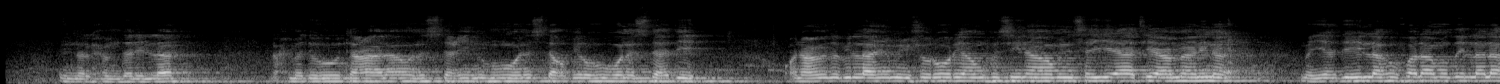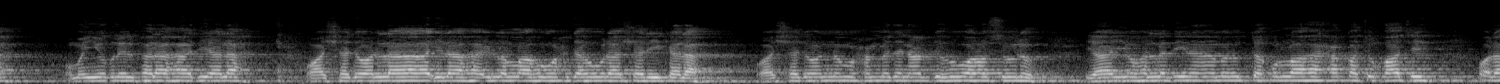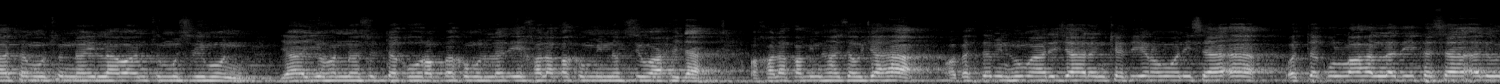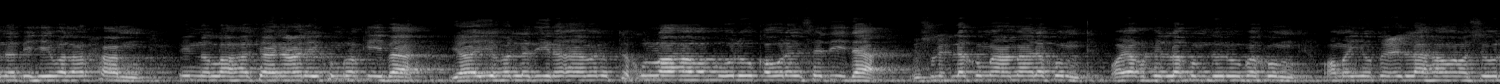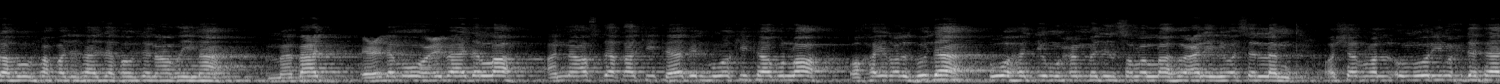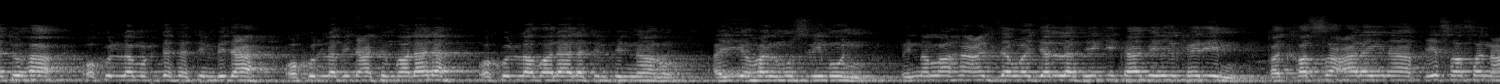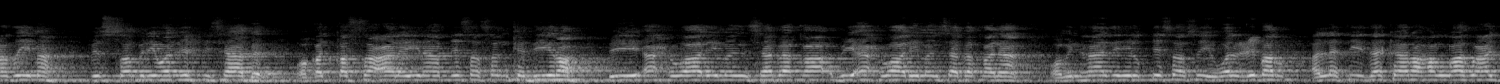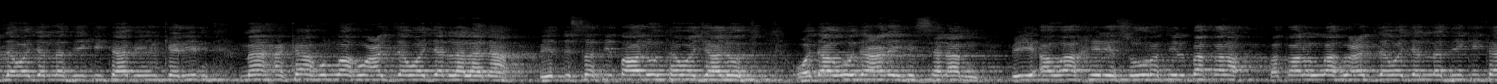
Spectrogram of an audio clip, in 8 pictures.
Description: خطبة الجمعة - دروس وعبر من قصة طالوت وجالوت والعماليق،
